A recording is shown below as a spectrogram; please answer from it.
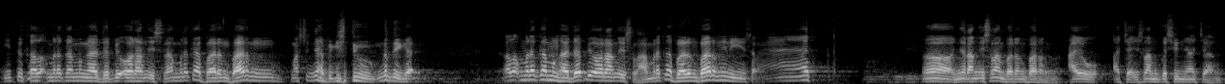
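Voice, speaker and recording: A man preaching a Quran exegesis lecture in a conversational way, often checking with his listeners and chanting verses slowly. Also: fairly high pitch. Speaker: Islamic preacher. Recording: hall with long reverb.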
